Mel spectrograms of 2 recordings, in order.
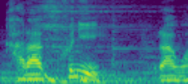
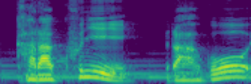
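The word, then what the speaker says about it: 辛国: 발음은 가라쿠니라고 합니다.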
